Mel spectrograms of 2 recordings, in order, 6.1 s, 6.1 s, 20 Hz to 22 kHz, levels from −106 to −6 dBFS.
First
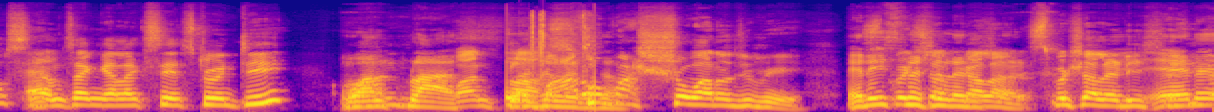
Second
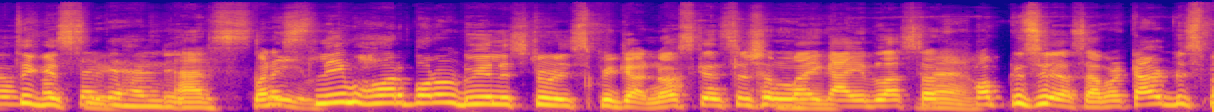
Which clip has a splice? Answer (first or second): first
